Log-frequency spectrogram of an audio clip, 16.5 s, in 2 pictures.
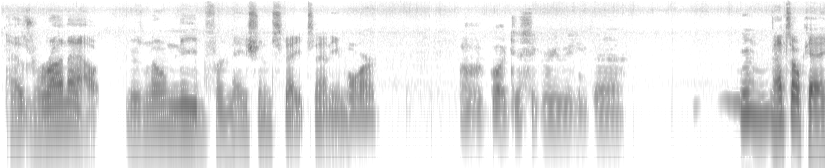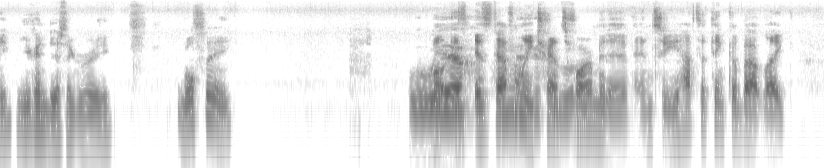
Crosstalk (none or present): present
